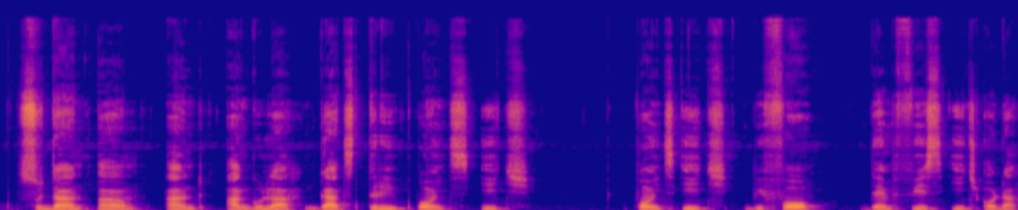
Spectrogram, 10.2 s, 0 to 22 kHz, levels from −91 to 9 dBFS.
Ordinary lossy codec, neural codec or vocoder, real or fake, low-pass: none; vocoder, 48 kHz, 128 mel bands, Vocos; fake; none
